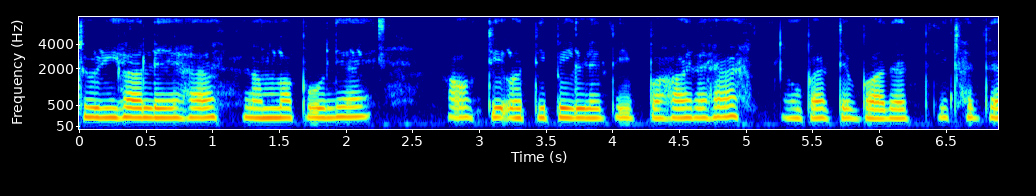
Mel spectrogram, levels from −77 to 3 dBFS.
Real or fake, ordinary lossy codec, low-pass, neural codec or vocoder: fake; none; none; codec, 16 kHz, 16 kbps, FunCodec, trained on Chinese and English, 50 frames a second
